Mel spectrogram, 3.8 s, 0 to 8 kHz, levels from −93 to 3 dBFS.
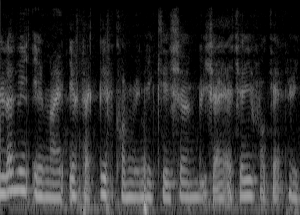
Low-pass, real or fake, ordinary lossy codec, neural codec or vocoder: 7.2 kHz; fake; none; codec, 16 kHz, 4 kbps, FunCodec, trained on LibriTTS, 50 frames a second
